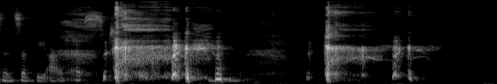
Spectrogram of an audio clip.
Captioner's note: coughing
